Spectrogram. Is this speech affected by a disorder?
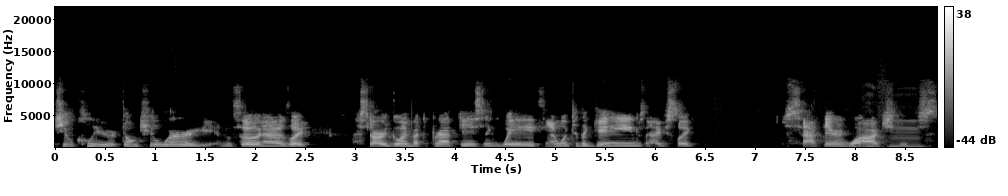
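Yes: cleft lip and palate, severe; after stroke unable to speak, write or converse, dyslexia, speech pathologist and cognitive therapy, speech regained.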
